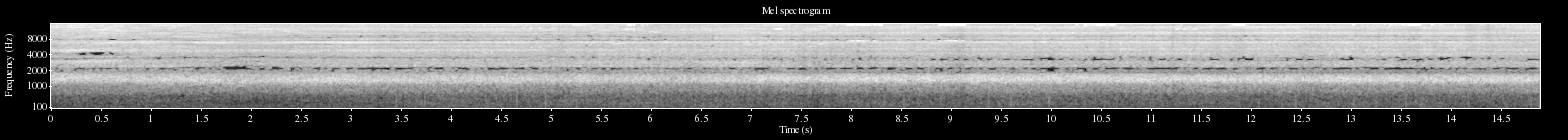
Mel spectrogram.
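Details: Steady high hiss and whine of an ultrasonic scaler with water spray and suction during routine removal of plaque and tartar (calculus) from the teeth; dental scaling, ASMR recording.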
